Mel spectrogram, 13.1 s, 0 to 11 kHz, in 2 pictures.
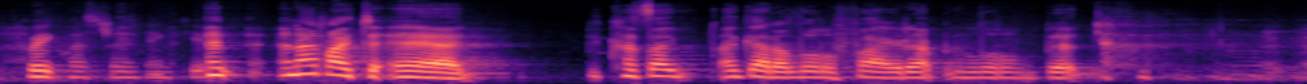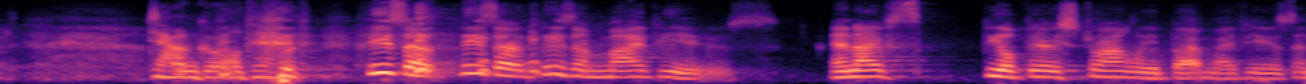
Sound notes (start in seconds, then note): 6.0 everyone laughs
